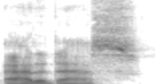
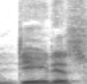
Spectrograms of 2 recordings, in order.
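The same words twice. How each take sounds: First: It is said the European way. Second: It is said the American way.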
